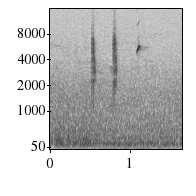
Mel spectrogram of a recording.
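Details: Female European stonechat calling in autumn, 17 October 2021, at an unusually warm 23°C, Gulf of Morbihan Regional Natural Park, Brittany: two hard, stone-tapping clicks about a quarter-second apart, then one thin, high whistle, over faint hiss.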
